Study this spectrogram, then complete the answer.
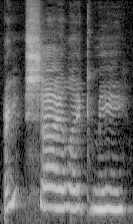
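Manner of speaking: a small girl's voice, lightly played; shy girl asking. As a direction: ask the tree hopefully like a little girl. Sylvia speaks to tree.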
